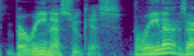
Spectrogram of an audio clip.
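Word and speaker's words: Barinasuchus: was our oh oh wait it's not Brian it's Barina sucus Barina is that how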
